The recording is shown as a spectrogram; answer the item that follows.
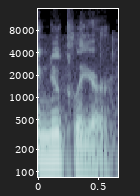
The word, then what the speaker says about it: nuclear: ignoramus I'm sorry but you have to say nuclear um that is the correct pronunciation in case you were wondering John but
